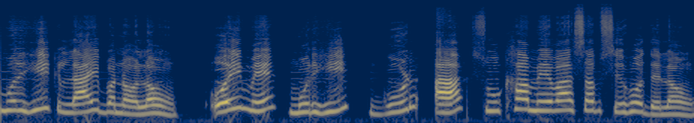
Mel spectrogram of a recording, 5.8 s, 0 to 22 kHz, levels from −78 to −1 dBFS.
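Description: From start to finish the speech has a hoarse, muffled quality with a grainy, rough texture on voiced sounds. Parts of the spectrum are filled in with noise rather than detail, yet the top end still extends to about 20.2 kHz. The likely cause is Opus compression at a low rate, one that fits roughly 16 kbps, where the encoder falls back to its hybrid speech mode. It keeps band energy but substitutes noise and folded content for the fine structure.

Across the same span the speech carries a metallic, buzzy edge, strongest on sibilants and bright consonants, and it drops away in the pauses. This is periodic clock jitter: interference modulates the converter's sampling clock at a steady rate of around 2 kHz. That sprays sidebands about 2 kHz above and below every component of the signal. The higher components suffer most, which is why the harshness clings to the brighter parts of the speech.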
